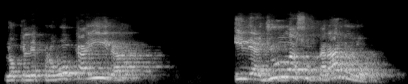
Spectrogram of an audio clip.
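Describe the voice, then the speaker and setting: Preacher in a booming echoey hall. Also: male voice, lively intonation, a bit bright. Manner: fervent preaching that builds to raised, drawn-out exclamations. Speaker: pastor. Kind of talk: sermon.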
